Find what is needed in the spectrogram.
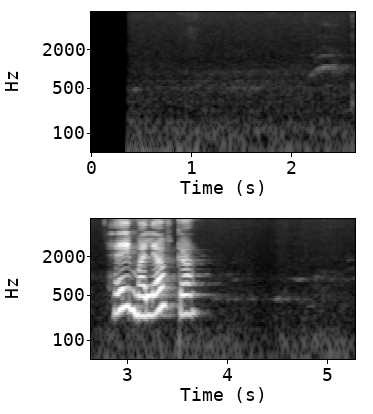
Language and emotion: Russian, positive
